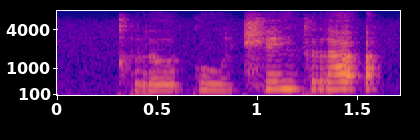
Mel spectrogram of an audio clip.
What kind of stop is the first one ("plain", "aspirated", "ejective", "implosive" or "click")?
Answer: aspirated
